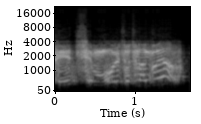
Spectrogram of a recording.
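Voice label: Korean player friendly fire mood med; War Thunder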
